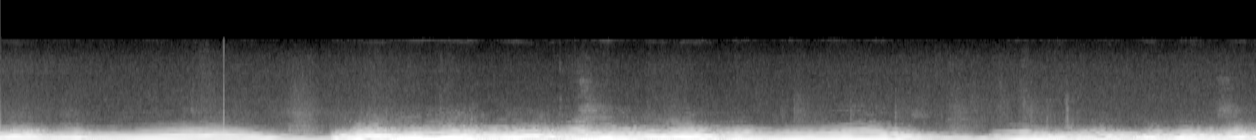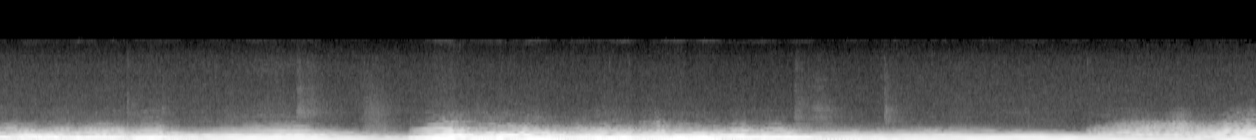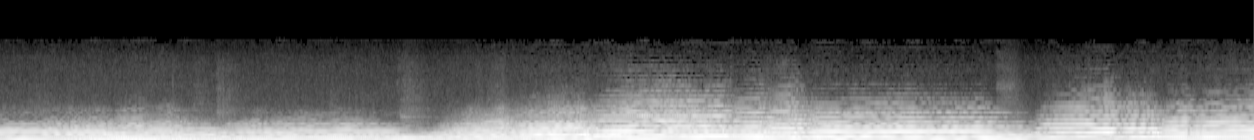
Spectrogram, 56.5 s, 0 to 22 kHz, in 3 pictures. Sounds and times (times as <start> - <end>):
Music: 0.0 - 56.4.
